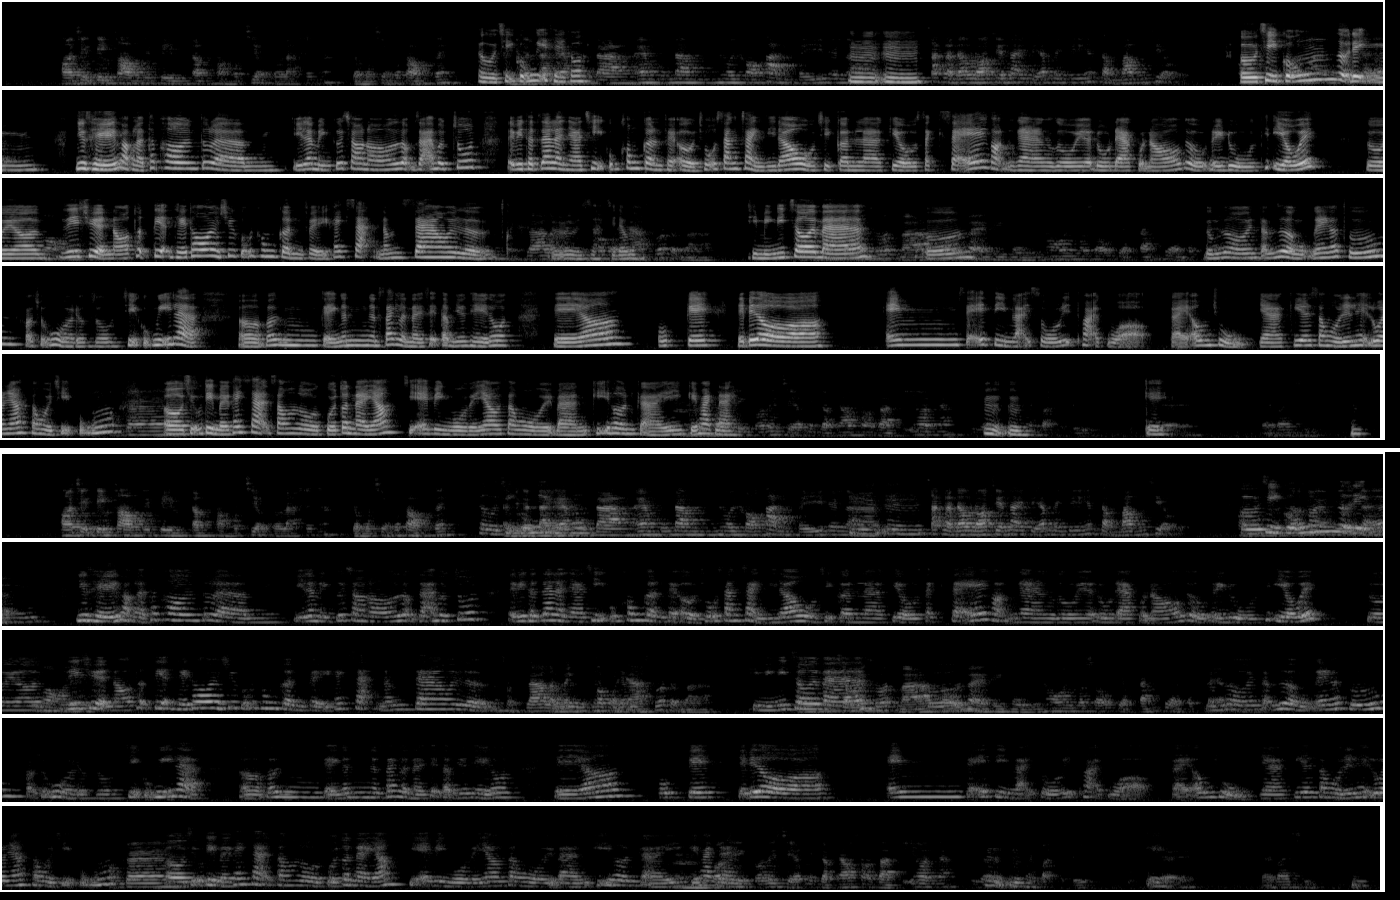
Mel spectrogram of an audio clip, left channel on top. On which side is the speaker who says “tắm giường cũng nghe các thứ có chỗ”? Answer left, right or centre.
Left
